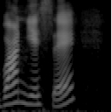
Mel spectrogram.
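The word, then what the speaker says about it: báñese: I have to attach an accent on the second to last vowel or second to last syllable of the verb itself. So bañese, bathe yourself.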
